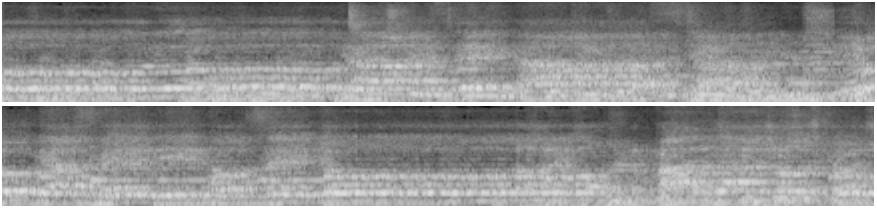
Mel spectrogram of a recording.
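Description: A choir singing gospel music, several voices held on long notes together.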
